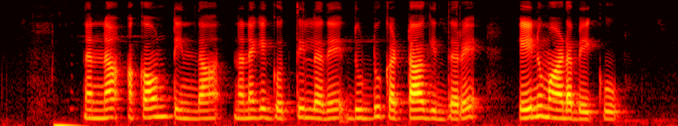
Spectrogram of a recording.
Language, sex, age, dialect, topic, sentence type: Kannada, female, 25-30, Central, banking, question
